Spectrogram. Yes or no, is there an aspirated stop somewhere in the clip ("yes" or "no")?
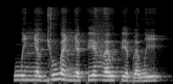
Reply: no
